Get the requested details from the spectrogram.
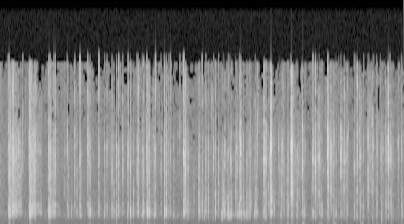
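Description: Long nails tap and scratch across the back and buttons of a Nintendo Switch, a handheld-size plastic console with a hollow body and attached controllers, held in both hands. A quick, dense run of short, dry clicks and scrapes plays out, bright and crisp with a low thump under some taps. Each sound dies away almost instantly with no ring.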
